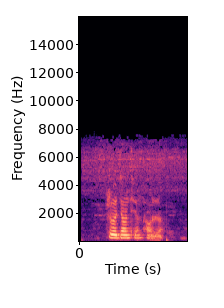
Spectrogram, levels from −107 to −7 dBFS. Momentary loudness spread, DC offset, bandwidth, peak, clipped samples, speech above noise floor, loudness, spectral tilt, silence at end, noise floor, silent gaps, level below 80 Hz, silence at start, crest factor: 18 LU; under 0.1%; 7.4 kHz; -8 dBFS; under 0.1%; 27 dB; -23 LUFS; -4.5 dB/octave; 0.5 s; -49 dBFS; none; -58 dBFS; 0.4 s; 16 dB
